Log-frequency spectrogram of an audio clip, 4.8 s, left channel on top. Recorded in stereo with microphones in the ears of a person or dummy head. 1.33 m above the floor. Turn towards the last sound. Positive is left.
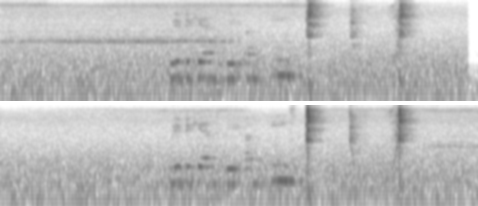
turn(degrees=-50)  # may be behind; listen again after turning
